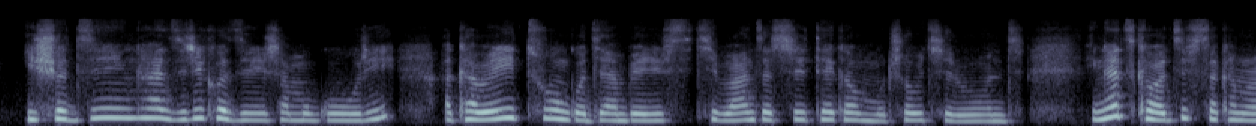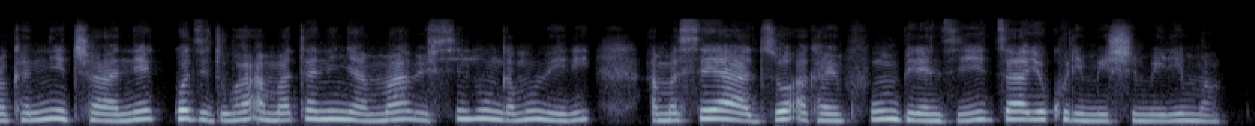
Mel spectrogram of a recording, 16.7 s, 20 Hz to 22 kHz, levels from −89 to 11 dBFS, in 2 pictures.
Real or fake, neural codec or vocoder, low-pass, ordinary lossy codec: real; none; 10.8 kHz; Opus, 16 kbps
